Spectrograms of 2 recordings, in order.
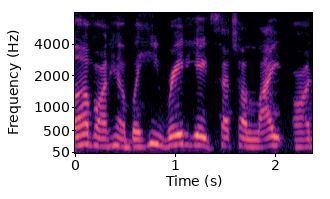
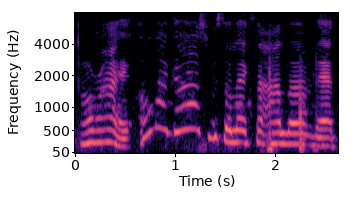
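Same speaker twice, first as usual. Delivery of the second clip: much higher burst of glee easing down; real delight, much higher at first; delighted gush; 7 semitones higher than usual. Real, not acted. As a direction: squeal it, then settle. Delighted reaction to the reading.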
